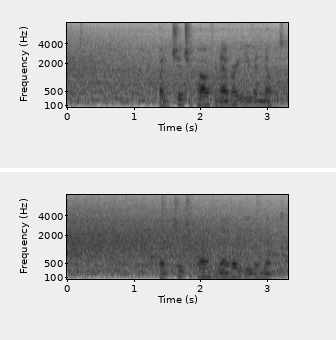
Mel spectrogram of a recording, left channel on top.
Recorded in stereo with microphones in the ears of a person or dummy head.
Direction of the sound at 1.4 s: 60° left (ahead or behind).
